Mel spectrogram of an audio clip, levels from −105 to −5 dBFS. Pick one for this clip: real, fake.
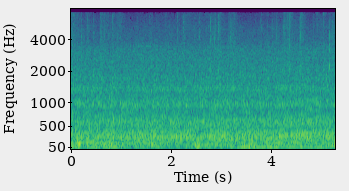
real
